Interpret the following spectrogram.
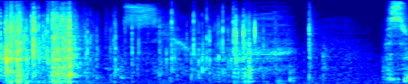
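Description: Clear plastic packaging bag crinkling as it is cut open with scissors and pulled apart, loudest in the first second, then softer rustling that stops about three seconds in.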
